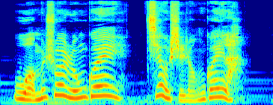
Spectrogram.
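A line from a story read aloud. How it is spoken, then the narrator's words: Laughing. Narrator (Chinese): 我们也笑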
